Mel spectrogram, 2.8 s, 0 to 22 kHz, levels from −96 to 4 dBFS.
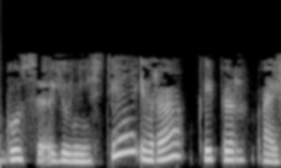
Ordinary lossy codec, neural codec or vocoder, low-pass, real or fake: MP3, 24 kbps; codec, 16 kHz, 2 kbps, FreqCodec, larger model; 7.2 kHz; fake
